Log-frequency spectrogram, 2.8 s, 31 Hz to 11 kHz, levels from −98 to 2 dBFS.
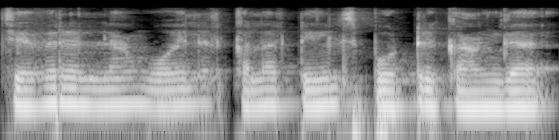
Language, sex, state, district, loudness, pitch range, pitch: Tamil, male, Tamil Nadu, Kanyakumari, -15 LUFS, 125-135 Hz, 130 Hz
